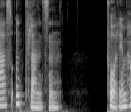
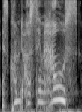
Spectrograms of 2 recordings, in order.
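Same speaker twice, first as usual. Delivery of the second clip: ängstliches Flüstern, hauchlos; geflüstert; 10 semitones higher than usual. Acted. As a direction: leise zuflüstern, damit es keiner hört. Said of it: "flüstert Georg". (Georg flüstert Daniel ängstlich zu)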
